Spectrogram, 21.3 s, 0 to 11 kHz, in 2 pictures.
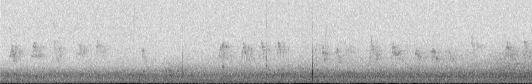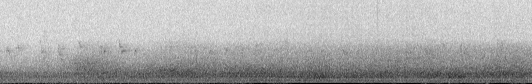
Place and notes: December Sunday morning on a street in a small rural town. Mostly traffic from the near main road, some chirping birds, and very quiet a few pedestrians talking and coughing in a distance.
Binaural recording, Soundman OKM II Klassik microphone with A3-XLR adapter and windshield, Zoom H6 recorder.
Wrist, Germany, 17 December 2017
